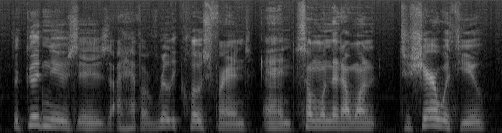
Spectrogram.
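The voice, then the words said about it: Raspy voice from illness. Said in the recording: “I'm a little bit under the weather and my voice is a bit raspy and it may give out”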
